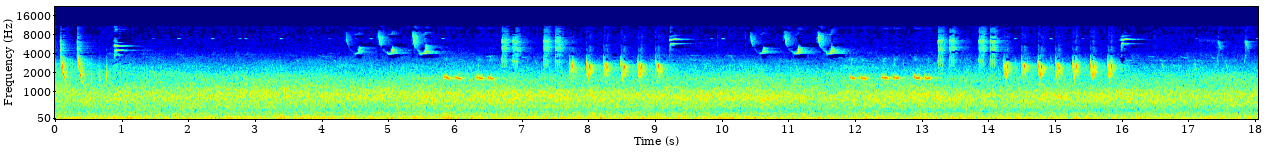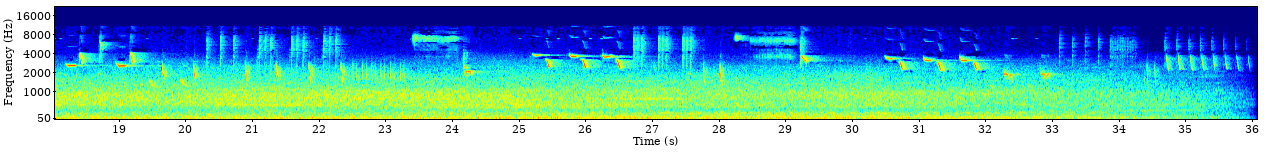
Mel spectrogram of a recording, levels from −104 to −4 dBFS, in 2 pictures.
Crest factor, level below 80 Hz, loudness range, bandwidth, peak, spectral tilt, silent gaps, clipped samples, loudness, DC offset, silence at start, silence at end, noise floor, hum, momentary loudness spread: 20 dB; -42 dBFS; 8 LU; 11 kHz; -12 dBFS; -3.5 dB/octave; none; under 0.1%; -31 LUFS; under 0.1%; 0 s; 0.25 s; -54 dBFS; none; 12 LU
